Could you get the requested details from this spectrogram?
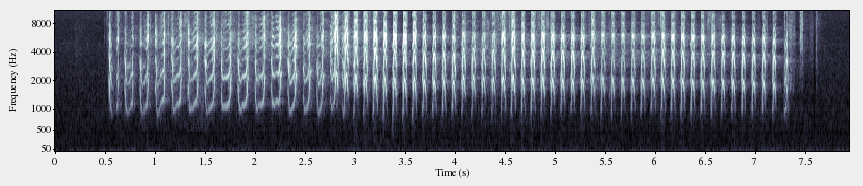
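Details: American Three-toed Woodpecker, a Washington breeding species, giving a rattle call: a rapid, even series of harsh, metallic notes, several per second, lasting about seven seconds and growing louder partway through before ending abruptly.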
